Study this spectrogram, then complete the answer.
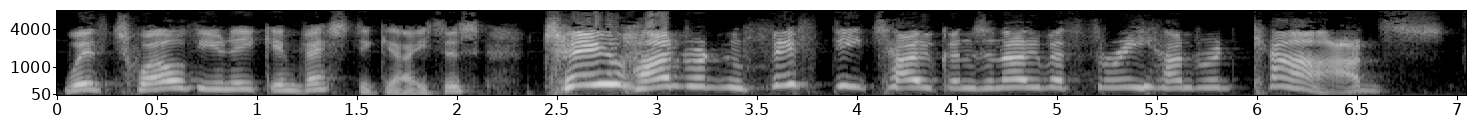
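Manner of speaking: reading the blurb in a rising, drawn-out sales voice; slow, high mock-grand quote of the box text; mock reading aloud. Friend mocking the game description to the host, mock-grand reading. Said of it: "and I quote".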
